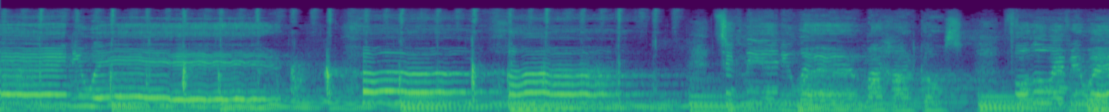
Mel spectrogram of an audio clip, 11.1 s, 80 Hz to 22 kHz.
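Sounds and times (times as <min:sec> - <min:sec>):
wordless vocal notes: 0:00.0 - 0:11.0.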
